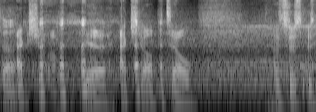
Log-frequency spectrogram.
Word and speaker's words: Axar: the Axar Patel. My apologies at that point. I was confused for a minute. I was the AX AR which uh is is pronounced Axar.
